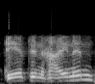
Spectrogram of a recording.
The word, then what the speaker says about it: Danton Heinen: This kid, please correct me if I'm pronouncing his name wrong, Danton Heinen? – Yes.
